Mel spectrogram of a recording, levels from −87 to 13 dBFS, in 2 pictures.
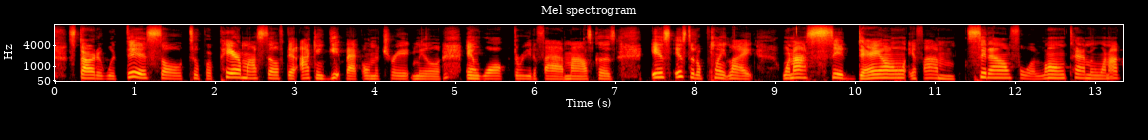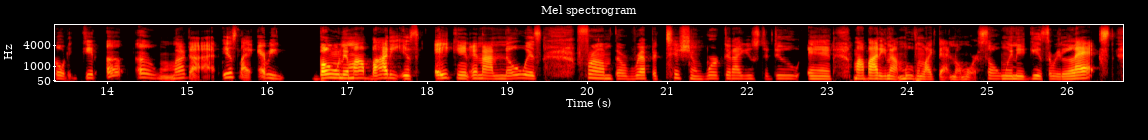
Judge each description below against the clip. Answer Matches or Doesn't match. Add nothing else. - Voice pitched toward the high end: Matches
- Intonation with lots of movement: Doesn't match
